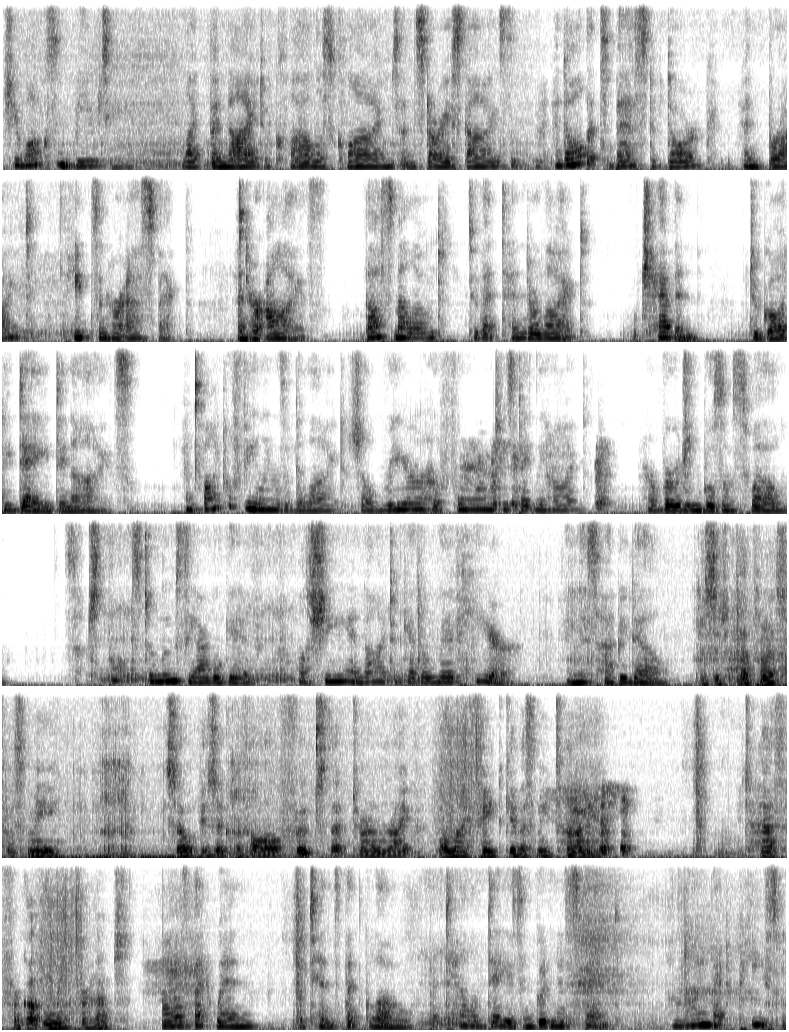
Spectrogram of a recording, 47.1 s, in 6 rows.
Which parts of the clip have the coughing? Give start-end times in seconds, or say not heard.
20.2-21.8, 37.0-37.7.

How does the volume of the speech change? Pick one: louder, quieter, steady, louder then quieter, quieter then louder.
steady.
